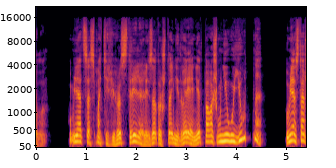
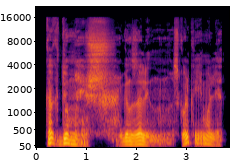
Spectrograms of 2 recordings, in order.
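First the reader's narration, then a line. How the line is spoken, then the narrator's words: Quiet question. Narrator (Russian): спросил негромко, но так, чтобы Митька слышал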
